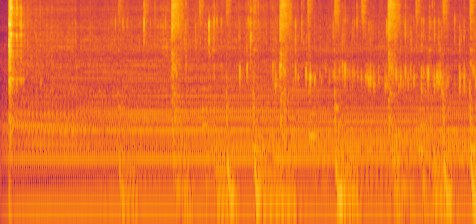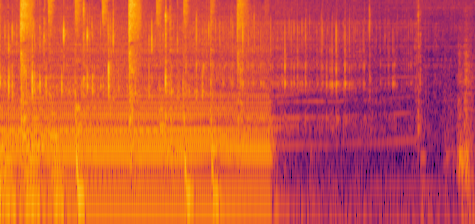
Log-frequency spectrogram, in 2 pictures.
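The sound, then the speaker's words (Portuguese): Coffee for drinking on the rocks pours steadily into a cup for about seven seconds over a low, continuous hum, then cuts off abruptly, leaving a quiet tail. No one speaks. “Vou aqui servir o meu cafezinho estou a beber um café on the rocks.”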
